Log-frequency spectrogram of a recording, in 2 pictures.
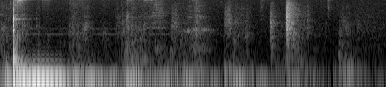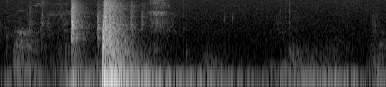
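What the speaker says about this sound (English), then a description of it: "I just shut those doors" Doors are shut indoors during an interview: a loud close thump at the start, then further knocks and a second heavy slam midway, with quieter rattles and bumps between.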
